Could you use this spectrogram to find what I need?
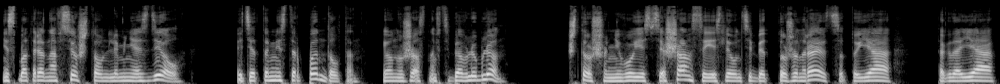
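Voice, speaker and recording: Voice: medium pitch, a little fast, darkish tone, no echo, clean studio sound, lightly acted. A reader voicing an ardent young man who earnestly begs his sweetheart. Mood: imploring. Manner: earnest, imploring.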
